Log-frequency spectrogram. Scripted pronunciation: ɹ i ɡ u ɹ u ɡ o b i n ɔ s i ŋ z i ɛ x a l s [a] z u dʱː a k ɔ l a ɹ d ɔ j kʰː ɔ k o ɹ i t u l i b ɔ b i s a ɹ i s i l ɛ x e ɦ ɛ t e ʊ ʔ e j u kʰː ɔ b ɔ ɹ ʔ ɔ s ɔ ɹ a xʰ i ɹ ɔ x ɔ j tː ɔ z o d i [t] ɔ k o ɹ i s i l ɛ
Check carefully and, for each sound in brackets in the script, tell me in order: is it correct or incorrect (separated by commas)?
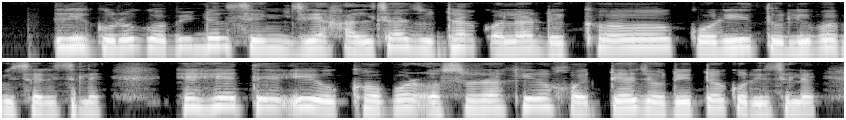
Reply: correct, correct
